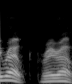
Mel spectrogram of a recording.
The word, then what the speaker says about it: Rauth: the only people who said my name right yeah it's route hello yeah i mean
